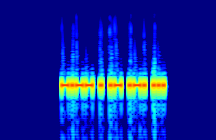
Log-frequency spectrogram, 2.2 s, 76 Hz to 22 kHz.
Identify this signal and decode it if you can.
Morse code, heard as a keyed tone, about 53 wpm, 700 Hz. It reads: YEARS
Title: Sentences from Top 200 Words - New Word Drill - 50wpm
